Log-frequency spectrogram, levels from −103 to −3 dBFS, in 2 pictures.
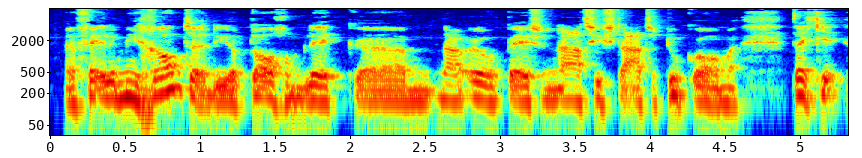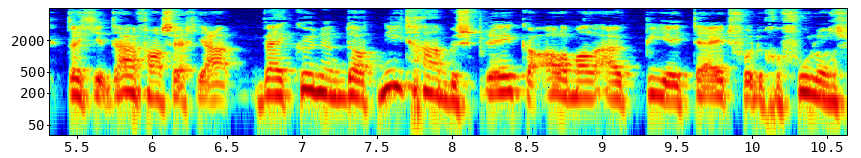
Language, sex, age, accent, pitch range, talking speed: Dutch, male, 50-69, Dutch, 145-210 Hz, 170 wpm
